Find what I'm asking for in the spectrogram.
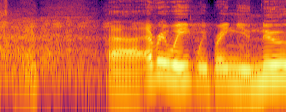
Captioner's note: audience laughing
